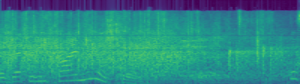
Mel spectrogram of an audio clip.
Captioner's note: some Applause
